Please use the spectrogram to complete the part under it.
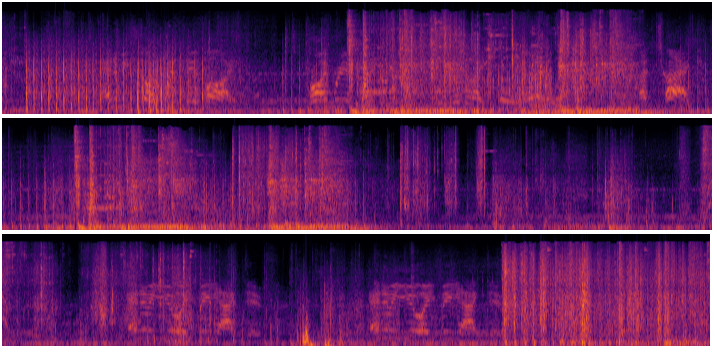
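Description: Sustained automatic gunfire in a shooter video game, long rattling bursts with pauses and scattered single shots, loud and close, with a voice talking at times over the shooting.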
